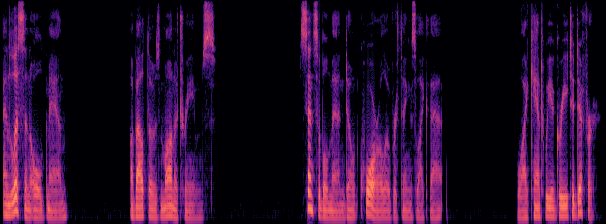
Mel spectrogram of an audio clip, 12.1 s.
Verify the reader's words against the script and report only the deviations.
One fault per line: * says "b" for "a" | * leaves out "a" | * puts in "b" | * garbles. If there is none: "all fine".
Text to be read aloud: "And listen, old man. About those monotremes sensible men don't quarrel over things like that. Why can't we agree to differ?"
all fine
